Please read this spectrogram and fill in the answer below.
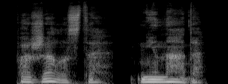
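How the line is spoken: Very quiet whisper. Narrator (Russian): шепнула я так тихо

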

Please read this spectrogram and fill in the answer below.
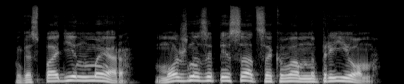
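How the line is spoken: Ironic shout into emptiness. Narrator (Russian): С иронией в голосе прокричал я в пустоту

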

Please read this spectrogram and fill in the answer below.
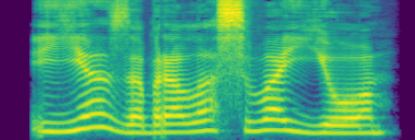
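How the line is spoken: Furious spluttering growl. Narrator (Russian): прорычала Вера, чуть ли не брызжа слюной

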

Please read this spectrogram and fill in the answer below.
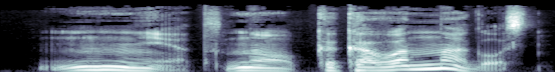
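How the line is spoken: Muttered. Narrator (Russian): пробормотал Ральф

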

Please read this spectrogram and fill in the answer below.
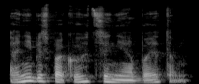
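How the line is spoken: Quiet answer. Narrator (Russian): тихо ответила Хенке

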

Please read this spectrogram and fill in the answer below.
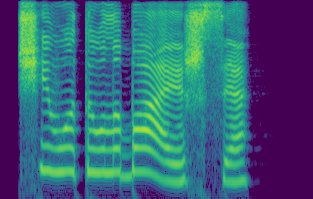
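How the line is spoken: Purring. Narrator (Russian): промурлыкала Шан

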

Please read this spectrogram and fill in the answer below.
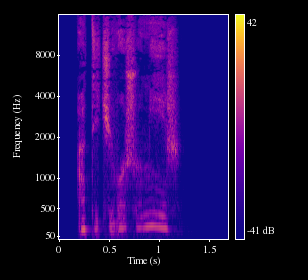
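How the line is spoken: Whispered. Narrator (Russian): сказала шепотом

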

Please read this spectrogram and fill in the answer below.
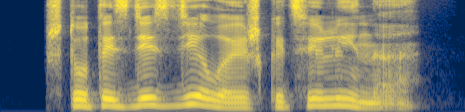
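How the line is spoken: Low, commanding, dry voice. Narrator (Russian): Низкий голос звучал властно и сухо

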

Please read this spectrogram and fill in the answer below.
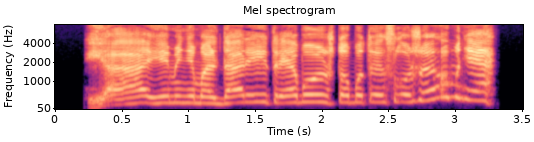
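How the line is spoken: Cracking, squeaky voice. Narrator (Russian): Голос студиоза дал петуха, и последнюю фразу он пропищал

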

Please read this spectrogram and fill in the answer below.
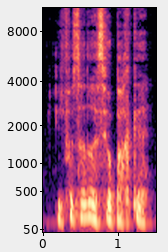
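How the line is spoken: Exclaiming. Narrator (French): s'écria René

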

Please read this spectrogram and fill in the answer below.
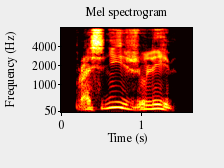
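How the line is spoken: Hoarse voice. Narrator (Russian): сказал он охрипшим голосом

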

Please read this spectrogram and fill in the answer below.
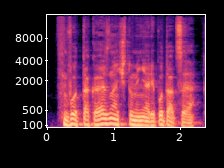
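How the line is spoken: Snorting. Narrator (Russian): хмыкнул я

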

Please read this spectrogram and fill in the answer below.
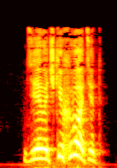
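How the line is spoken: Growled. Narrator (Russian): рыкнул кто-то

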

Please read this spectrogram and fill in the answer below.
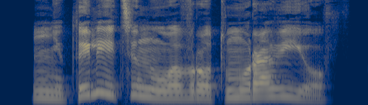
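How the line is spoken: Snorting remark. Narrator (Russian): хмыкнул профессор Фаулер

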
